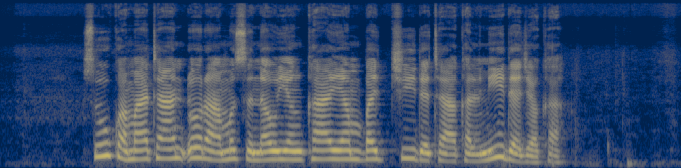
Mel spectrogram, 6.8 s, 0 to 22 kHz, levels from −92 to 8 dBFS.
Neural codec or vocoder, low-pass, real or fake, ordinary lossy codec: none; none; real; none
